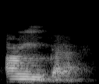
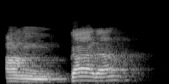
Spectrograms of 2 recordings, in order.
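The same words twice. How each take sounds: First: Ankara softly, N back in the throat; soft velar demo. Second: Ankara slow, N pulled back to the velum; velar N demo. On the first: Teacher repeating Ankara to show the velar N. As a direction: say Ankara quietly, tongue pulled back. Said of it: "la lengua ... hacia atrás". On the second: Teacher demonstrating the velar N in Ankara. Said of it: "Si la consonante es velar y decimos". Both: Shown as a demonstration.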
